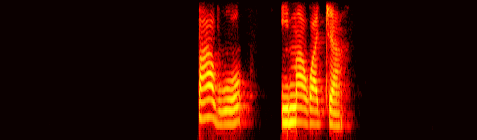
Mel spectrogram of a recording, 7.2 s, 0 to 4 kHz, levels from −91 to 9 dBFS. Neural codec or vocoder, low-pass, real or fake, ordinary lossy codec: none; 3.6 kHz; real; Opus, 32 kbps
